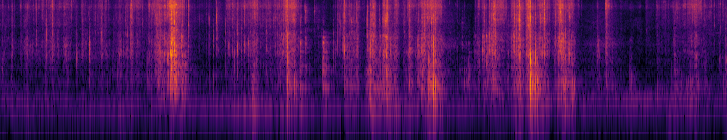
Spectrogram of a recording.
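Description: Plastic wrapping crinkling and a small cardboard box being handled as a drill chuck is unpacked, in uneven bursts of rustling.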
